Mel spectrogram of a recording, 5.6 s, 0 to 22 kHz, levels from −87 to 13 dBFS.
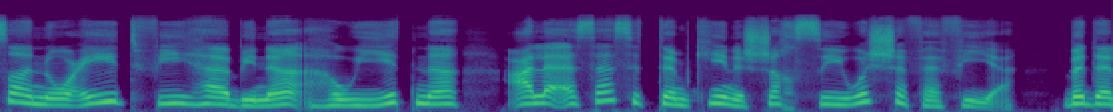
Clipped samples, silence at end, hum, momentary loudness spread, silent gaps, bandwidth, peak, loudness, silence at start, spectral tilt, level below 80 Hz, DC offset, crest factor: under 0.1%; 0 s; none; 6 LU; none; 13 kHz; -4 dBFS; -22 LUFS; 0 s; -4.5 dB/octave; -64 dBFS; under 0.1%; 18 dB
